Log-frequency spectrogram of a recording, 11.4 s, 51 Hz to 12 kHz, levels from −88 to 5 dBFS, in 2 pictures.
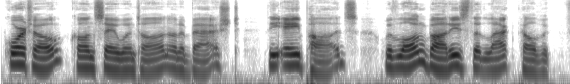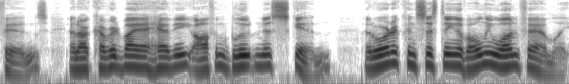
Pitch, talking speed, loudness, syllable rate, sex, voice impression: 150 Hz, 160 wpm, -19 LUFS, 5.1 syllables/s, male, masculine, middle-aged, slightly thick, sincere, slightly elegant, slightly kind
